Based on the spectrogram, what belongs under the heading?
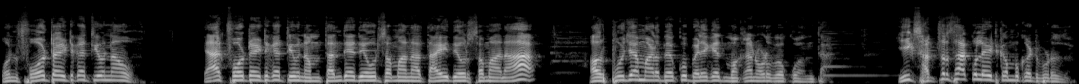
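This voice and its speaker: A man telling a village comedy story with a rural Karnataka Kannada accent, acting out each character with sudden high shouts. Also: brisk, faint music behind.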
